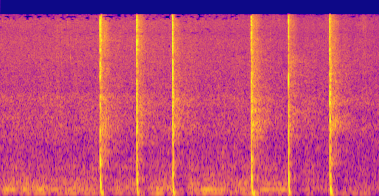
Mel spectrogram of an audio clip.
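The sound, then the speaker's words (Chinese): Cannon fire aimed at a hut, fired by Silver and his gang: six sharp, cracking bangs come in two quick bursts of three, each short and punchy, over a low, steady rumble with no voices. “原来是希尔法朝着小屋发射火炮，等到炮声停了”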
